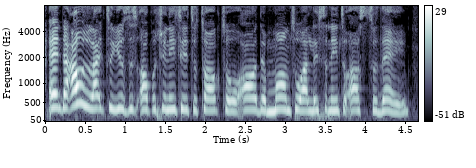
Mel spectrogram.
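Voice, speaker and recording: A woman's voice: high-pitched, steady tone, quick pace, fairly bright tone, dry recording. A woman hosting a casual radio interview. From Africa. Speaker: radio show host.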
